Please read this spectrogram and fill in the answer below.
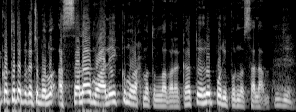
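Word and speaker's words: السلام عليكم: উপরে শান্তি দিবেন তো এই সালামটা আমাদের অনেকেরই স্পষ্টভাবে যেহেতু আরবিতে এটা পরিষ্কার উচ্চারণ আমরা পারি না এবং দুঃখজনক বিষয় হলো অনেক সাহিত্য এবং অনেক নাটকের মধ্যেও এটাকে ভুল ভাবে উপস্থাপন করা হয় যাতে করে এর কারণে অনেক মানুষ ভুলটা শিখে যায় তো এজন্য আমাদেরকে সঠিকটা শিখতে হবে আসসালামু আলাইকুম ওয়া রাহমাতুল্লাহ সুন্দর করে আরবিটা উচ্চারণ করতে হবে তাহলে ওই ফজিলতটা পরিপূর্ণ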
